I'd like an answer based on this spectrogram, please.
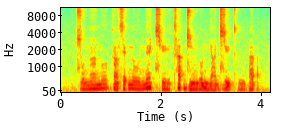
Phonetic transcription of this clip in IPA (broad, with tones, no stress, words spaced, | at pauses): t͡ɕo˨nã˦ no˦ʊ̯ kã˦˨sʰɛ˦ʔ no˨ʊ̯nɛ˦ t͡ɕʰe˨ɪ̯tʰä˦ʔ d͡ʑũ˨lo̰˦˨ɲä˨ d͡ʑḛ˦˨ɪ̯tʰu˨ʔä˦ʔ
